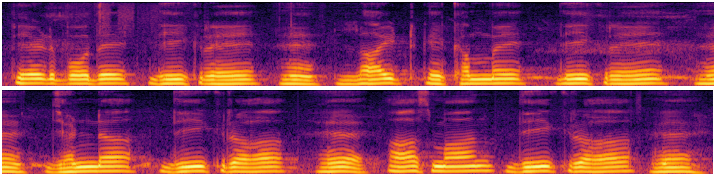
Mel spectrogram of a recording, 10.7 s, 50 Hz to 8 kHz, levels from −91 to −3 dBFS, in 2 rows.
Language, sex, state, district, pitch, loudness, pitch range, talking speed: Hindi, male, Uttar Pradesh, Hamirpur, 150 Hz, -12 LUFS, 140-155 Hz, 105 wpm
